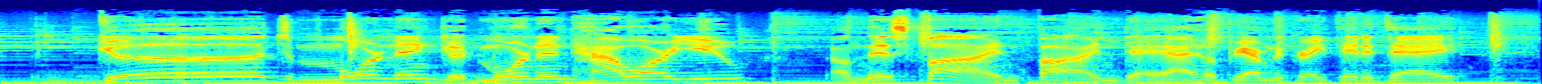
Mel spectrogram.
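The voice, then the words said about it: Sick, hoarse, fading voice. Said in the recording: “apologize for the voice, I'm sick, but getting over it ... I'm kind of losing my voice”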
